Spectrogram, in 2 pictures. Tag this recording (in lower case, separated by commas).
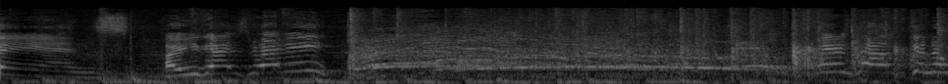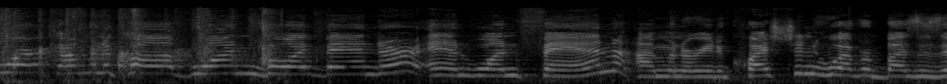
speech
